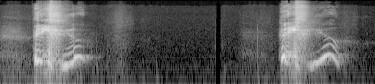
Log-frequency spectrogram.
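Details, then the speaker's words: Woman's pollen allergy sneezing fit: two loud, sharp sneezes a few seconds apart, each with a voiced tail; repeated uncontrollable sneezing. "The pollen is really getting to me as you can probably hear."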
